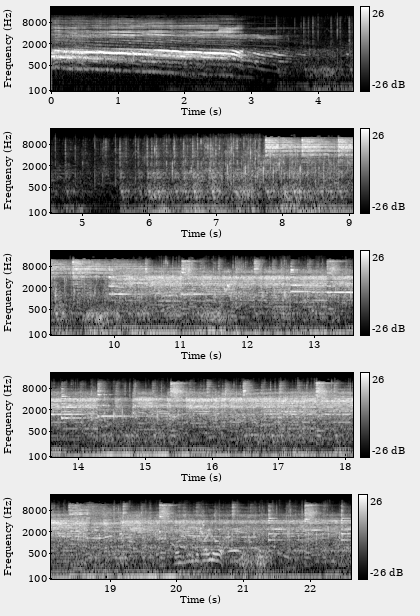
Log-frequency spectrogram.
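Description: A long drawn-out shout, falling in pitch, answers the call to battle. After a short lull, music with a steady deep beat starts about five seconds in and grows fuller around ten seconds in.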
